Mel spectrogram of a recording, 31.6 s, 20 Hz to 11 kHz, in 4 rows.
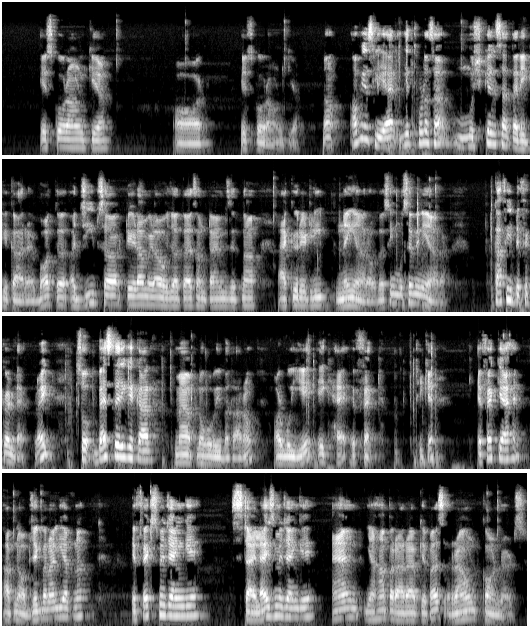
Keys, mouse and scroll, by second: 2.7-12.8 drag, 12.8 alt+scroll down 1, 14.2 alt+scroll up 1, 14.3 ctrl+click, 21.2-21.5 alt+scroll down 1, 23.3 click, 31.0 click.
